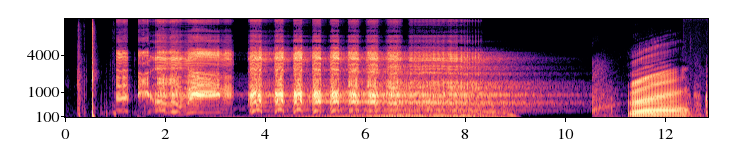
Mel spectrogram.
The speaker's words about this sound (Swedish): Jag hade en sån här plastpumpa som om man trycker på den så säger den Happy Halloween.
